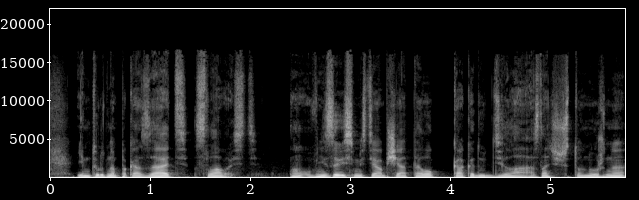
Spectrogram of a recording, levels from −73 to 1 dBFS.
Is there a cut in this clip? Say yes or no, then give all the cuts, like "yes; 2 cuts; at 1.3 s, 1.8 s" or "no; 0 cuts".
no; 0 cuts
